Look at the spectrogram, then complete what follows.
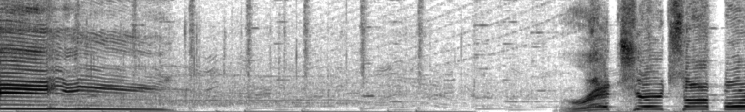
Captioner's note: crowd cheering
